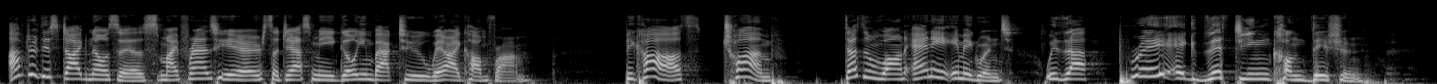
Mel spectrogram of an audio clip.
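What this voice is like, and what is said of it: Chinese-accented English. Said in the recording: “My Chinese English accent”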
